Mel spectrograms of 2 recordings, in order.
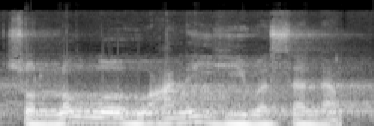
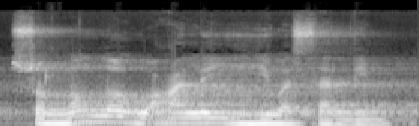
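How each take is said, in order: First: The last word ends with an 'am' sound. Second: The last word ends with an 'im' sound. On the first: The speaker calls it right. "Jadi yang betul" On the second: The speaker calls it wrong. "kadang-kadang orang salah membacanya. Biasanya seperti ini"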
